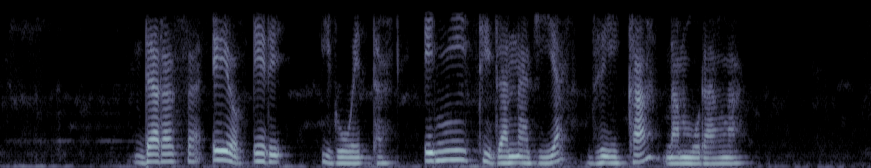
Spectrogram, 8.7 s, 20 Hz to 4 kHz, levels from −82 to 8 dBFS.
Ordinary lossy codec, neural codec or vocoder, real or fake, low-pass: none; codec, 16 kHz, 2 kbps, FunCodec, trained on Chinese and English, 25 frames a second; fake; 3.6 kHz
